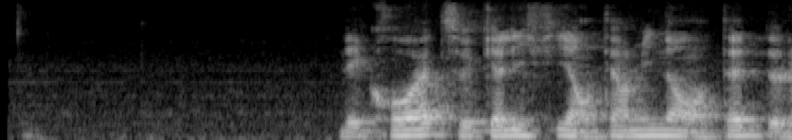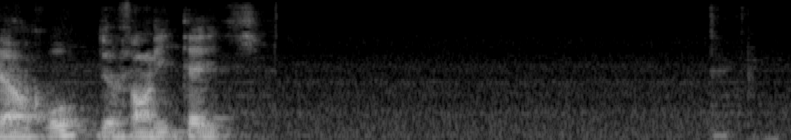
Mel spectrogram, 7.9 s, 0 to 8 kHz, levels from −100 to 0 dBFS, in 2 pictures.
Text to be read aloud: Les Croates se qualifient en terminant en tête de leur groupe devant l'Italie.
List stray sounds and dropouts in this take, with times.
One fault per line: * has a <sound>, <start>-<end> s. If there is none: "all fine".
all fine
